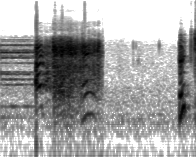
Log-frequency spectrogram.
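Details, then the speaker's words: Sneeze from a sneeze compilation: a tonal sound cut off by an abrupt, forceful hissing sneeze burst, then silence and the start of another sneeze. "Он просто хотел не слышать, как я чихаю."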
